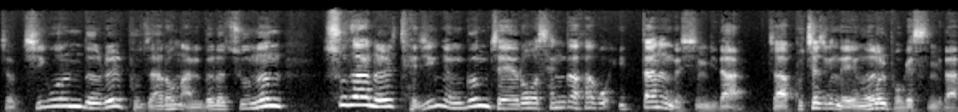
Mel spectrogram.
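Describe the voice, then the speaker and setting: Pitched high for a man, this speaker's voice swings very widely. He talks at a fairly slow pace. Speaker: retirement pension commentator. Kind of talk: commentary lecture.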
